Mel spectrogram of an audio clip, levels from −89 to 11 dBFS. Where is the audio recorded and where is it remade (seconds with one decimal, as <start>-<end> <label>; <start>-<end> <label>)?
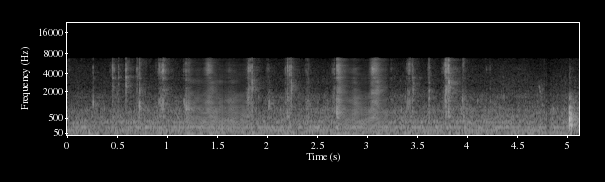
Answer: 0.0-1.2 recorded; 1.2-1.8 remade; 1.8-2.7 recorded; 2.7-3.2 remade; 3.2-5.1 recorded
